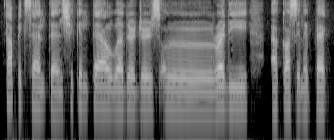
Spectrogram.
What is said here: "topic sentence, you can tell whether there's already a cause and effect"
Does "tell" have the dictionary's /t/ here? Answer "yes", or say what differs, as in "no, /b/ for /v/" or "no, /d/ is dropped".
yes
